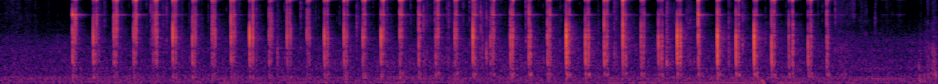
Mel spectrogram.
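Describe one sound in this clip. A tool taps and scrapes rapidly against stone, chipping off small flakes.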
